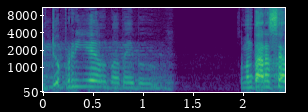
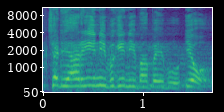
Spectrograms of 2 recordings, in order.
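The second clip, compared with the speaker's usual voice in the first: loud, driving sermon climax; rally the congregation to shout amen; rousing preaching; 5 semitones higher, 6 dB louder than usual. Acted. Preacher rallies congregation loudly. (khotbah lantang membakar semangat jemaat)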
